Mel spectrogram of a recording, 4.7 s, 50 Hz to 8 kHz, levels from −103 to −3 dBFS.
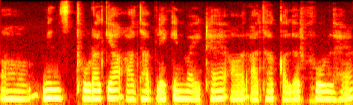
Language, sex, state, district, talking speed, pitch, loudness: Hindi, female, Uttar Pradesh, Jyotiba Phule Nagar, 165 wpm, 175 Hz, -16 LUFS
